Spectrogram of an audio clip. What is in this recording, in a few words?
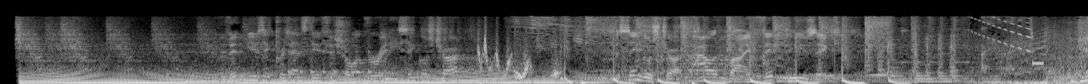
radio compilation, english, GB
